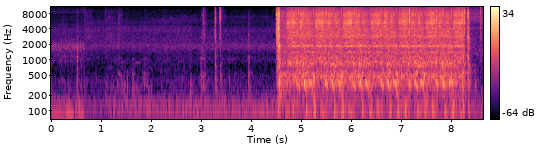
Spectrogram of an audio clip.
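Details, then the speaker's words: Toyota Corolla AE82 4A-GE barn find, cranking: starter spins at an even, brisk rhythm for about four seconds, ignition sparking but engine never catches; cranks without starting. "You can hear it trying to spark, which is good. Sparking its face off."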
